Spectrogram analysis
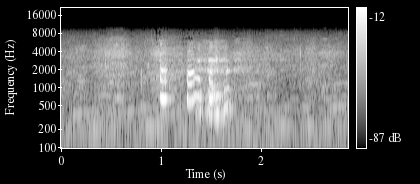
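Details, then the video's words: Shih Tzu puppies Mia and Suki, just woken up, let out three quick high whimpers in a row inside a small room, over a low background hiss. "Shih Tzu puppies .Mia and Suki just woken up ."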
